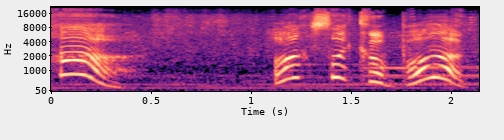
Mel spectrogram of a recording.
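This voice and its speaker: A tiny fairy companion girl in a video game. The voice is extremely high and squeaky, swinging wildly in pitch. The delivery is childlike, bubbly and exclamatory, over prominent music. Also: wildly swooping pitch, takes it slowly, exaggerated voice. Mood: curious. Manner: bubbly, exclamatory, refers to self in third person.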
